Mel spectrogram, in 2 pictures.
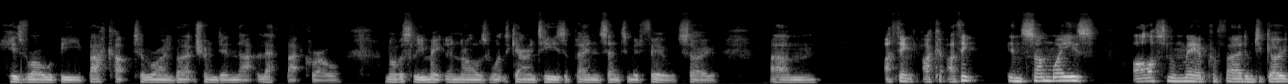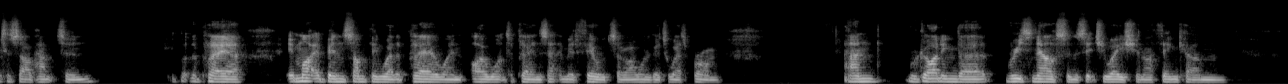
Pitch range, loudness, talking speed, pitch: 110-135 Hz, -25 LUFS, 180 wpm, 120 Hz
